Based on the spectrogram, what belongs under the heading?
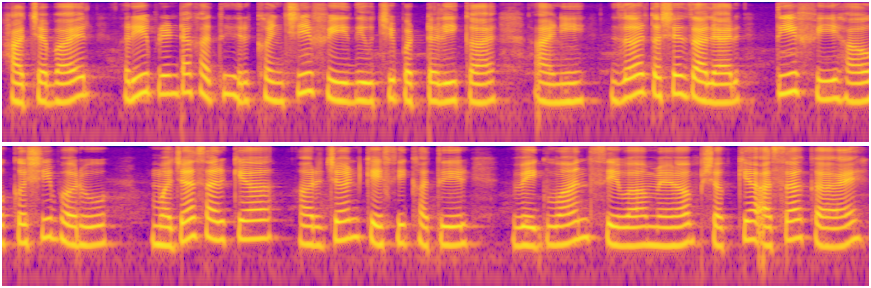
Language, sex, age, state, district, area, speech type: Goan Konkani, female, 18-30, Goa, Salcete, urban, spontaneous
